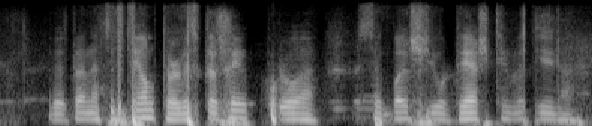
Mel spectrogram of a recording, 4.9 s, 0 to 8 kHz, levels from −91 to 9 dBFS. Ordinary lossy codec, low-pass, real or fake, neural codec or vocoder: Opus, 32 kbps; 7.2 kHz; fake; codec, 16 kHz, 0.5 kbps, X-Codec, HuBERT features, trained on general audio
